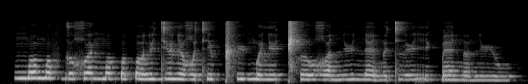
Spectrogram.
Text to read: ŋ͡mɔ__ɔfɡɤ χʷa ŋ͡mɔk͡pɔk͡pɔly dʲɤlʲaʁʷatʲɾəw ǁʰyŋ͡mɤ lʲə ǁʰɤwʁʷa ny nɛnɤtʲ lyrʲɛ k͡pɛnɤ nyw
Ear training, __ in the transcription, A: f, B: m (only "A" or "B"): B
